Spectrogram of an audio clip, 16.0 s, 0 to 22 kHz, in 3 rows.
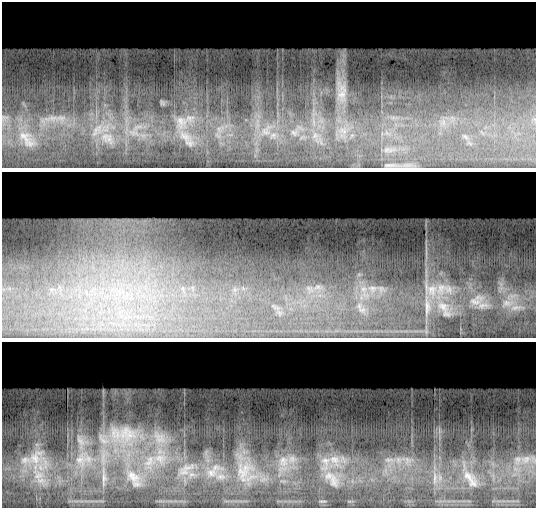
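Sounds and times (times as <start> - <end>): birds chirping: 0.0 - 16.0
electric pump motor humming: 7.0 - 9.7, 11.4 - 13.9, 14.7 - 16.0.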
